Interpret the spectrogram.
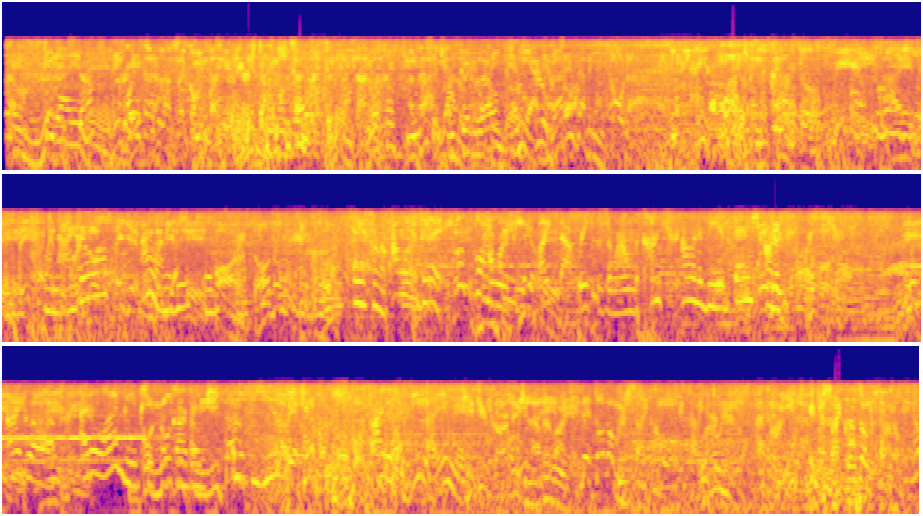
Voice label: Radio, Mexico; 1000 XEOY Radio Mil

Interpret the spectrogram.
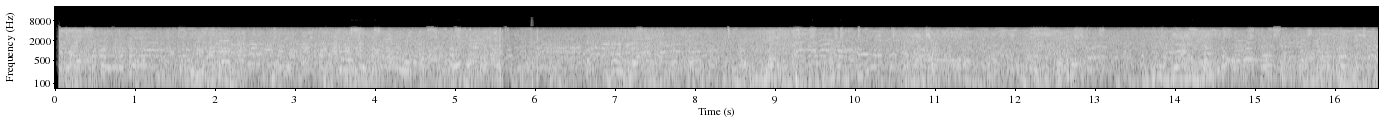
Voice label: Radio Cuba; 1000 Radio Granma

